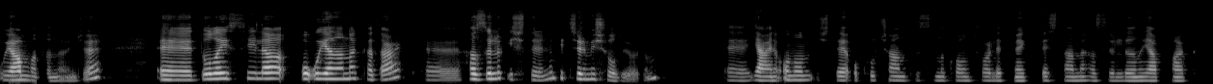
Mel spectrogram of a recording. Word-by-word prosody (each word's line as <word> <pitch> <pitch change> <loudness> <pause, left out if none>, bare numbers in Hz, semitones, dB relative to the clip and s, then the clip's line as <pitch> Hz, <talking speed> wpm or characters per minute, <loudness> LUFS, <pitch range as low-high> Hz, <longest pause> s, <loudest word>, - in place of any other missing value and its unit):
uyanmadan 200 -5 +2
önce. 300 - -5 0.6
Eee, 210 -1 +3
dolayısıyla 270 +1 +5
o 260 0 +5
uyanana 260 +1 +5
kadar, 235 +7 -1 0.2
eee, 100 0 -11
hazırlık 260 +3 +3
işlerini 235 +3 -9
bitirmiş 255 - -1
oluyorum. 230 - -9 0.7
Eee, 180 -1 -12
yani, 185 -2 +1
onun 205 0 -4
işte 190 -1 -6
okul 195 - -13
çantasını 185 -1 -11
kontrol 180 0 -11
etmek, 175 0 -9
beslenme 180 0 -9
hazırlığını 175 -1 -8
yapmak, 175 0 -6
195 Hz, 115 wpm, -27 LUFS, 180-255 Hz, 0.7 s, dolayısıyla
